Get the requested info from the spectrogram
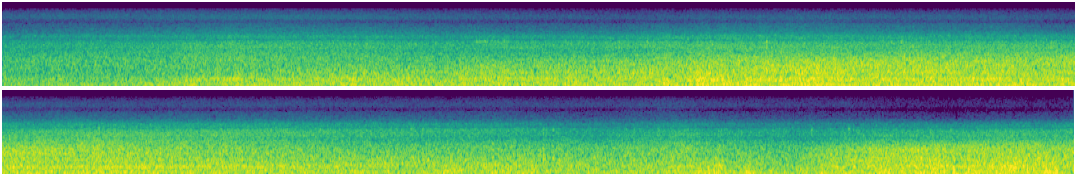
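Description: Ocean surf: waves breaking and washing up a beach in a steady rushing wash, growing louder over the first few seconds and swelling again near the end.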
